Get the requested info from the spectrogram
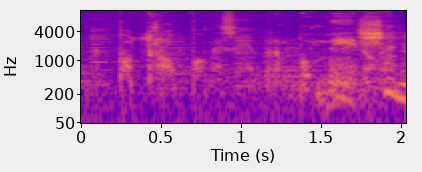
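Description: Hushed, whispered speech spoken close up.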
